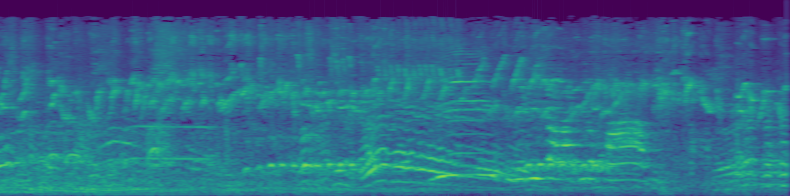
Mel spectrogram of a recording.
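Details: Greater green leafbirds at a songbird contest in Malinau, North Kalimantan, pour out rapid, varied whistles, chirps and slurred rising and falling notes, overlapping with other singers and background human chatter.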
